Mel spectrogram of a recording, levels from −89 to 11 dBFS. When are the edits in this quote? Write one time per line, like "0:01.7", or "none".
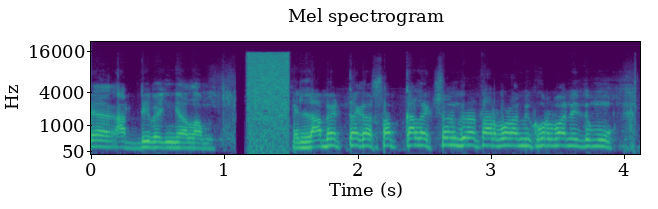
0:01.4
